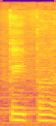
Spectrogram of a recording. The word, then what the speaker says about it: theta: Theta ini adalah TH, jadi dua konsonan jadi satu, theta.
